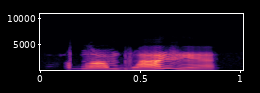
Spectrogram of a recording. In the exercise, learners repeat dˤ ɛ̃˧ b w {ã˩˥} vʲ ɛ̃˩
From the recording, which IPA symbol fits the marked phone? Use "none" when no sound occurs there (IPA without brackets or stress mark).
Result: ã˩˥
